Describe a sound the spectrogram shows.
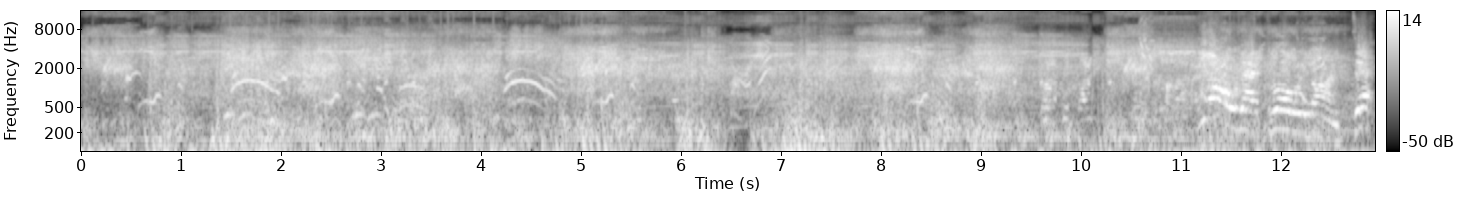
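Fighting game punches and energy blasts crash and thud in quick bursts.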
